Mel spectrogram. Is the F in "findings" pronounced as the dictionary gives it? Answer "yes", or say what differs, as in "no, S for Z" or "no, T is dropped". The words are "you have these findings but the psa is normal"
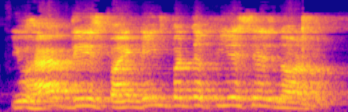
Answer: no, P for F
